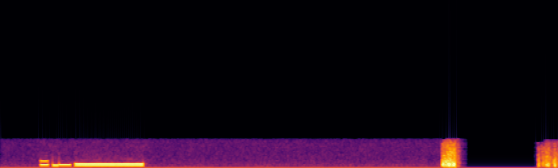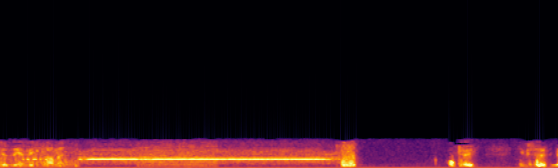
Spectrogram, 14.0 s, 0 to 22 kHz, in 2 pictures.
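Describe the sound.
A steady radio test tone sent on a strong S9 plus 30 signal over a 15-foot straight-line path, heard through hiss and a constant low hum, with brief bursts of sound, a short dropout, then a sustained mid-pitched tone for a few seconds.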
